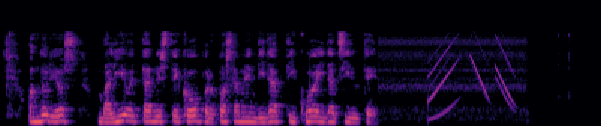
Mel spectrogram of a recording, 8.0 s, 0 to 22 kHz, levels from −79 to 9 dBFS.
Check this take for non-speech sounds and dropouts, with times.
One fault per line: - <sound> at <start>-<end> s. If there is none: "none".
- chirp at 5.7-6.9 s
